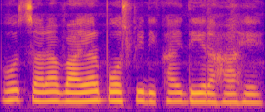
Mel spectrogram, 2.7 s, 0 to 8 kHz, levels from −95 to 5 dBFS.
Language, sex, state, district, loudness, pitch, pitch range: Hindi, female, Arunachal Pradesh, Lower Dibang Valley, -17 LUFS, 195 Hz, 190-205 Hz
